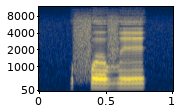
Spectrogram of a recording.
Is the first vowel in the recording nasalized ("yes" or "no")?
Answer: no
